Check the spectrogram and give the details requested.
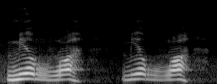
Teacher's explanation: الميم مرققة. الراء جاءت مفخمة لأنها مفتوحة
